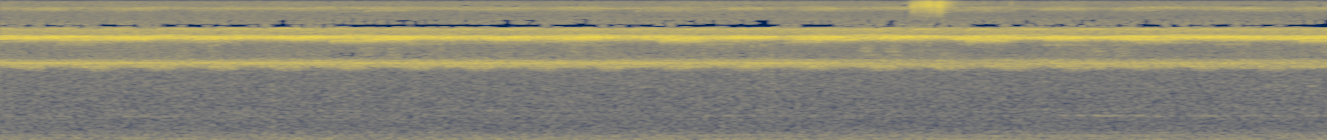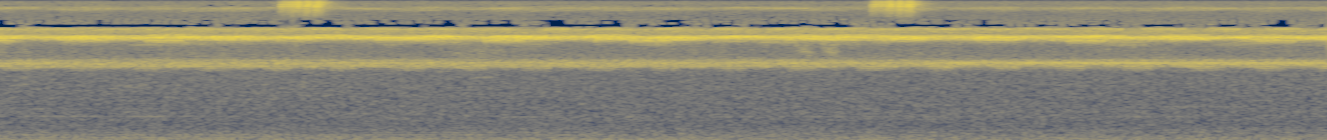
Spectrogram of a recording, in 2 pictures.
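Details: Long stretch of continuous New England summertime cricket trilling, high steady tones in several bands, punctuated by three short very high buzzy bursts spaced about five seconds apart.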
